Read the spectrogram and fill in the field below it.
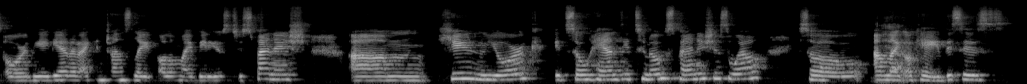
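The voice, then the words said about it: Non-native English accent. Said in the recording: “English not being your first language ... my accent ... I love your accent, it's so cool”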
